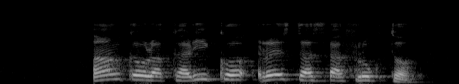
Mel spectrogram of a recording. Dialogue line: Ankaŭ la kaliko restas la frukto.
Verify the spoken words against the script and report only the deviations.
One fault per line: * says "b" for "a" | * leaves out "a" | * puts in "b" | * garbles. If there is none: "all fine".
all fine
